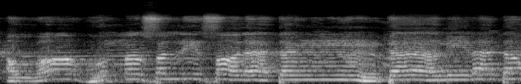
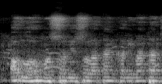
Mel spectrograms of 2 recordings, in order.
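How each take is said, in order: First: It is recited slowly with careful articulation. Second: It is recited fast with slurred articulation. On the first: The speaker calls it right. "Jadi ancak macana" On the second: The speaker calls it wrong. "hayang loba hitunganana jadi gancang"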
